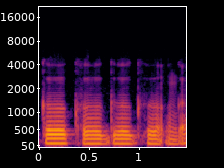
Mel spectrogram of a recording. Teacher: क वर्ण जो बोले जाते हैं वो कंठ से होते हैं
